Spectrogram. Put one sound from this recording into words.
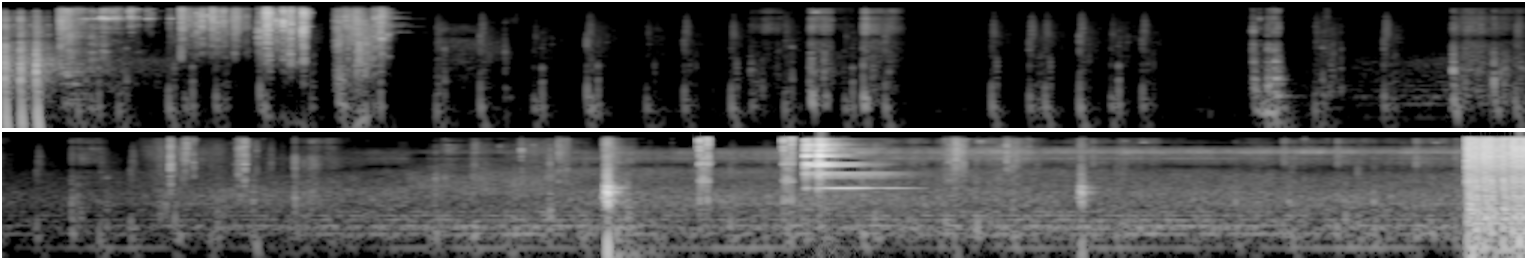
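Footsteps thud across a hard floor.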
